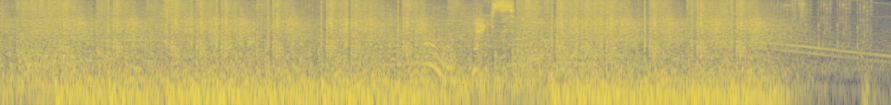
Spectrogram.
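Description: Shotguns fire in rapid, loud bursts.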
